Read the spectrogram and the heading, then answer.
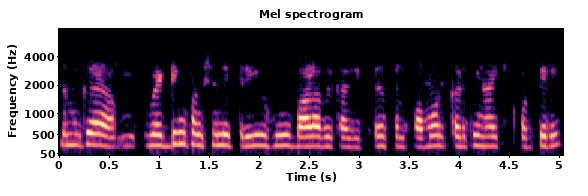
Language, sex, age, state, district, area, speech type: Kannada, female, 18-30, Karnataka, Gadag, rural, conversation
